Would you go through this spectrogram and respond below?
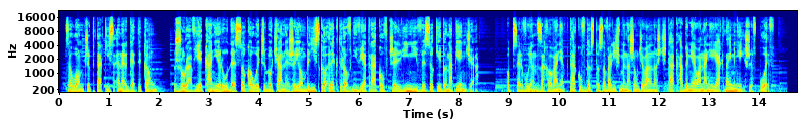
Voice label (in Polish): reklama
